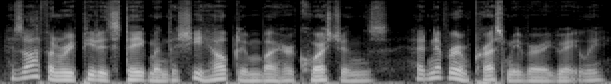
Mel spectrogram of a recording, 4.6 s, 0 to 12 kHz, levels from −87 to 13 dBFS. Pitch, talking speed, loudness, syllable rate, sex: 120 Hz, 220 wpm, -17 LUFS, 6.8 syllables/s, male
